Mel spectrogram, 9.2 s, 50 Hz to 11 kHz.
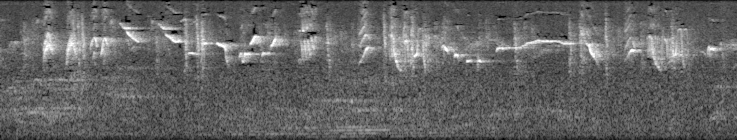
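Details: An Oriental magpie-robin (Copsychus saularis), a very common resident, in Ubon Ratchathani, Thailand, on 24 December 2020 sings a lively, nearly continuous run of varied high whistles, trills and short chirps, with other bird chatter mixed in.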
